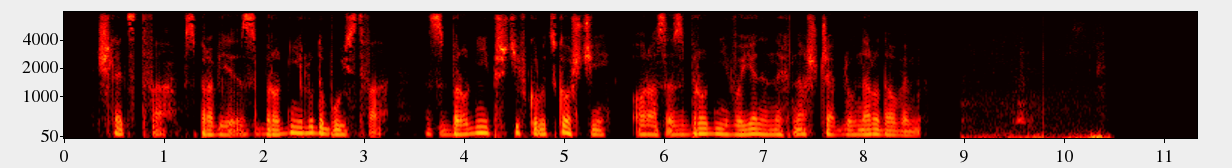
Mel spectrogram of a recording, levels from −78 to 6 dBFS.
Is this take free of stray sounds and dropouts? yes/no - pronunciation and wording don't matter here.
no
